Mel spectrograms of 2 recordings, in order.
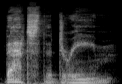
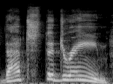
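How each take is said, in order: First: Low, slow, flat sarcasm; deadpan the dream, lower and softer; dry sarcasm. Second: High, slow, starry-eyed mockery; mock grateful dreamer. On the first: Real, not acted. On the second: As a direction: play the naive dupe, pitched up. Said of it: "those being crushed are like".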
